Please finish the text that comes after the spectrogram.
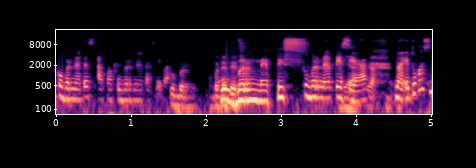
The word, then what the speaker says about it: Kubernetes: Bacanya Kubernetes atau Kubernetes nih, Pak? Kubernetes.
